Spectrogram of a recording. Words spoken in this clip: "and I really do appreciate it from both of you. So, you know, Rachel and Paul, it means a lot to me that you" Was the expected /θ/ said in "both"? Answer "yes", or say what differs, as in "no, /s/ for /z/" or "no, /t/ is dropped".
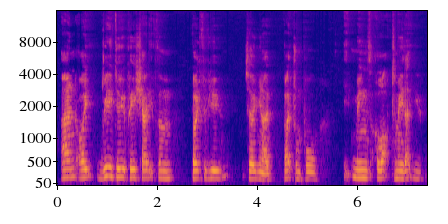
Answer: yes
